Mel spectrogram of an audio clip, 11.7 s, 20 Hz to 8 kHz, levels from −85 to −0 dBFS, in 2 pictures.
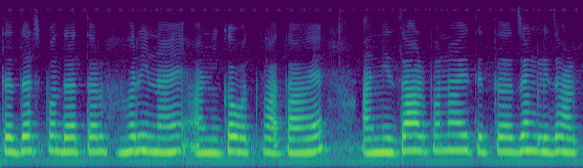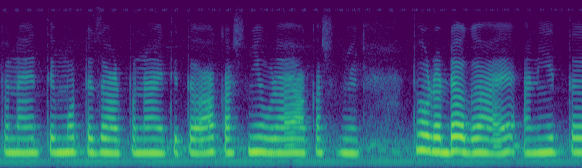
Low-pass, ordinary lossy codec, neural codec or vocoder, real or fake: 7.2 kHz; MP3, 64 kbps; none; real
